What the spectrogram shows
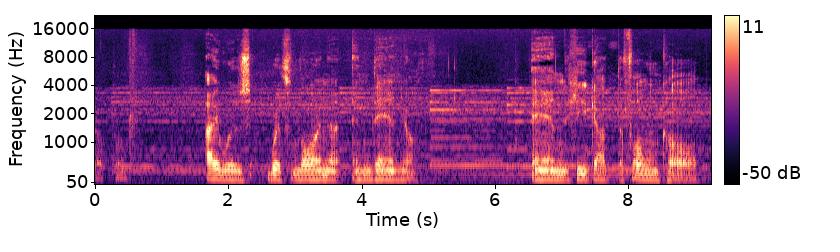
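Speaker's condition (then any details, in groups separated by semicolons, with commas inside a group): ALS; degenerative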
